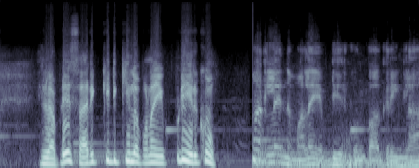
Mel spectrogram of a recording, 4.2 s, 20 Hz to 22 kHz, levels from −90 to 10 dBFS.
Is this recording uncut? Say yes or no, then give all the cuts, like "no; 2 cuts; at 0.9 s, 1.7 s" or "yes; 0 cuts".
no; 1 cut; at 2.5 s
